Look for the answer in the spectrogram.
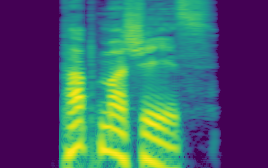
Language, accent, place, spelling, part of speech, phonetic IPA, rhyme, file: German, Germany, Berlin, Pappmachés, noun, [ˈpapmaˌʃeːs], -apmaʃeːs, De-Pappmachés.ogg
- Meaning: 1. genitive singular of Pappmaché 2. plural of Pappmaché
